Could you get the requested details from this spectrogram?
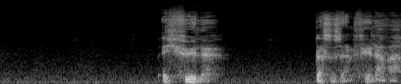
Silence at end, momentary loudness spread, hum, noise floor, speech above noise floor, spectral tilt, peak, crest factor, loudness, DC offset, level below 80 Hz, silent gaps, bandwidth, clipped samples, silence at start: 0 s; 9 LU; none; -48 dBFS; 27 dB; -4 dB/octave; -4 dBFS; 22 dB; -22 LUFS; under 0.1%; -50 dBFS; none; 17.5 kHz; under 0.1%; 1.45 s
